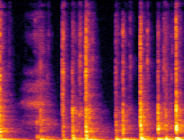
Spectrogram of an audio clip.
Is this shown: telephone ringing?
no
